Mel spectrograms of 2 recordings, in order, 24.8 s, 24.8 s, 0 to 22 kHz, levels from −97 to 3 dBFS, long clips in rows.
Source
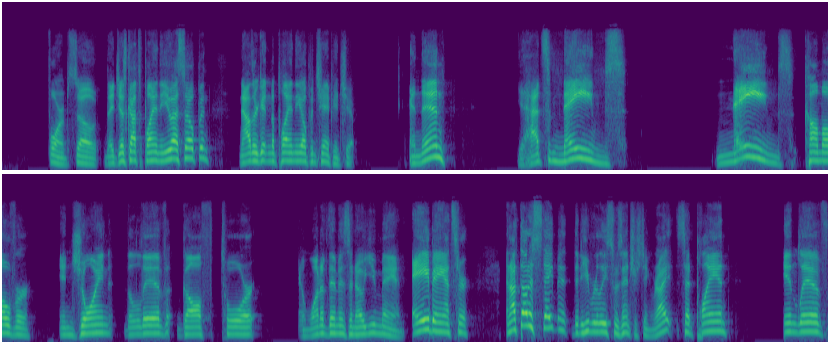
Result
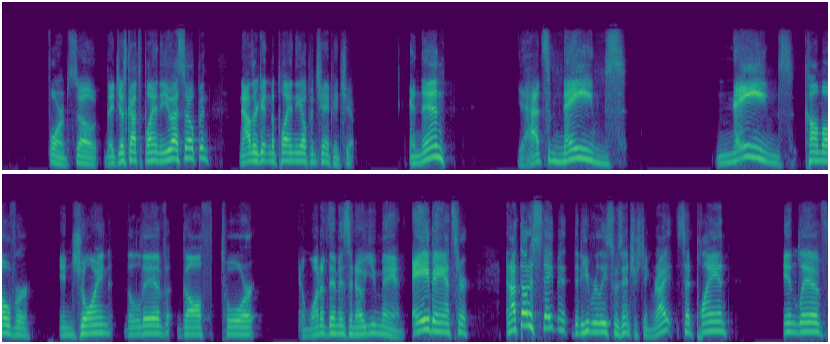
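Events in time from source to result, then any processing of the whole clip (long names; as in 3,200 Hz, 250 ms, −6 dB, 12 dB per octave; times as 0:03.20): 0:15.81–0:18.94: high-shelf EQ 5,000 Hz +9 dB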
